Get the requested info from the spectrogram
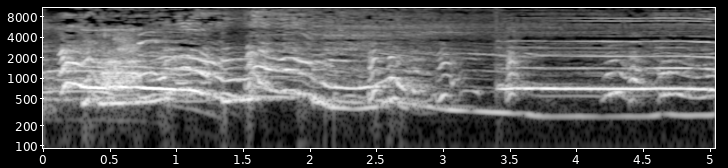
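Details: Dog howling: a loud, wavering opening cry drops into long drawn-out tones. Other howling voices overlap it, and a steady, even howl is held through the final seconds.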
